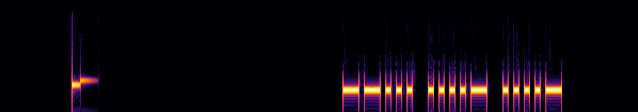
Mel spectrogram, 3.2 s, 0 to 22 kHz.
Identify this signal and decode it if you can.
Morse code, heard as a keyed tone, about 44 wpm, 700 Hz. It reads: 744
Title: Common Cut Numbers - 3-Digit 45wpm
